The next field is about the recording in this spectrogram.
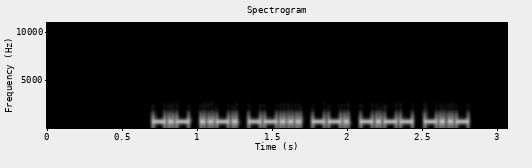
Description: Morse code, heard as a keyed tone, about 44 wpm, 700 Hz. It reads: KF7GYX
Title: USA Call Signs Repeated 3x 45wpm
